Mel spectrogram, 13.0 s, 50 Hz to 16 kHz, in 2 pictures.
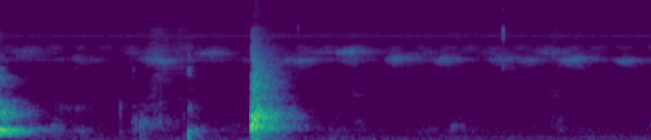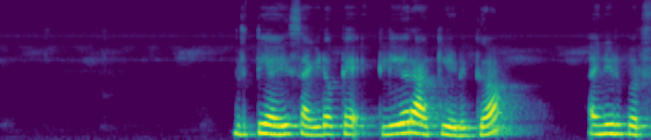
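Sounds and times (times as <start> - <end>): crickets chirping: 0.0 - 13.0
sharp knock: 2.5 - 3.0
faint ticks: 3.0 - 9.0.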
